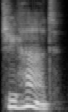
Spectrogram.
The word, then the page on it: jihad: British English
